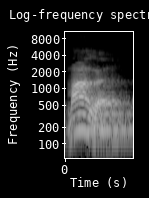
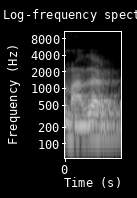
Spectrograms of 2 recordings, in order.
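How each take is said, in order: First: The first syllable is louder and the second drops. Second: Both syllables are said flat with equal weight. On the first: The speaker calls it right. "മത് ശബ്ദം കൂടി പറയുക, ശബ്ദം കുറച്ചുക" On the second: The speaker calls it wrong. "Not"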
